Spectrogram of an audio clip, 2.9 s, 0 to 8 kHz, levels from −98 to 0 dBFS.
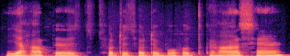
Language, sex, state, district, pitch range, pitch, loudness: Hindi, male, Jharkhand, Ranchi, 115-120 Hz, 115 Hz, -18 LUFS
